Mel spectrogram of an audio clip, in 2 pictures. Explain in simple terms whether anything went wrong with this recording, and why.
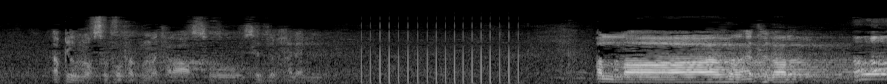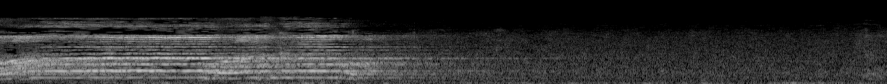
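Between 3.61 and 5.19 s there is a train of clicks: a run of sharp, identical ticks repeating evenly, about eleven times per second, roughly twenty in all. They sit on top of the sound and stand out clearly above it. Because each click has the same shape and they arrive at a steady pace, they come from an outside source rather than the recording itself, likely electrical interference from nearby equipment or a faulty connection or power supply.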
